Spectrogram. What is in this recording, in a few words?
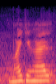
intestines, Mokilese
